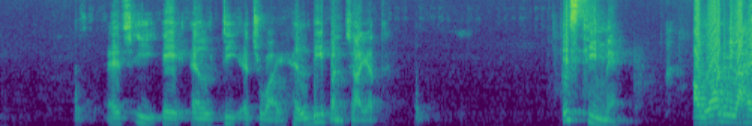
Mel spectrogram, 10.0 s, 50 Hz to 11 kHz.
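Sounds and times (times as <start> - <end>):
pen writing on a board: 1.0 - 1.4, 5.0 - 7.8.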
